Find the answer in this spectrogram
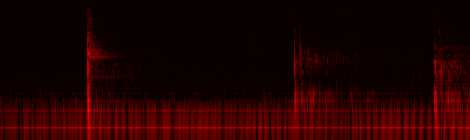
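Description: Tennis ball bouncing twice on a hard court: a sharp pock about half a second in and a fainter one about a second later.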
